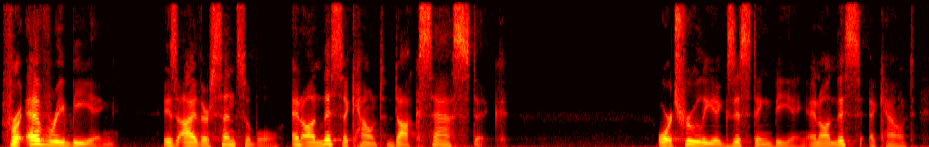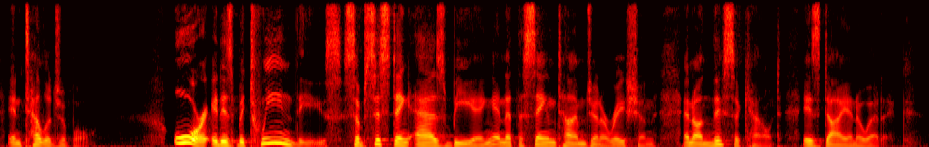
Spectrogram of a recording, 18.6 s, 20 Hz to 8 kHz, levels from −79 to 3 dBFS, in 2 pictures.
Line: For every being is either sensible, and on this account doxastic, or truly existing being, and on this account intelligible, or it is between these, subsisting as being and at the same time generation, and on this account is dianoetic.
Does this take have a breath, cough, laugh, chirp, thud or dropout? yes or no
no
